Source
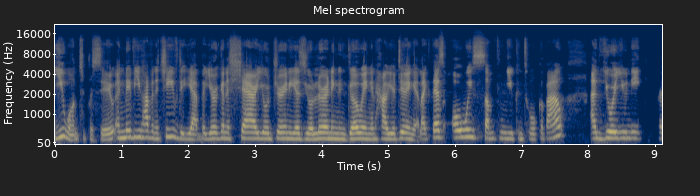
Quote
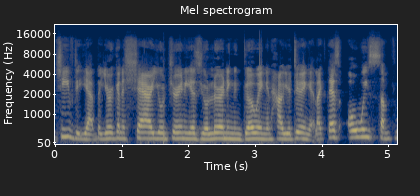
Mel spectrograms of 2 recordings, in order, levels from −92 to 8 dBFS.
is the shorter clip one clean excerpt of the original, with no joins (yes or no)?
yes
